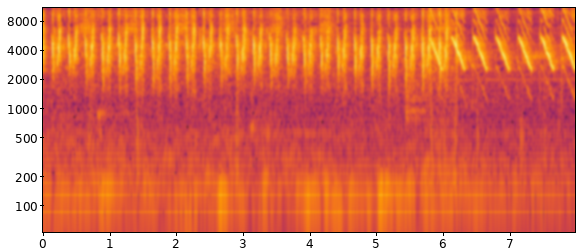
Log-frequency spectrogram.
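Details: Bar-winged prinia (prenjak sawah) song variation: fast high chipping about four notes per second, shifting after six seconds to slower, longer descending whistled slurs.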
